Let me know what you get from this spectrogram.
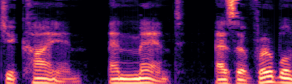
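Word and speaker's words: Jachin: of the two names the word Jain in Hebrew is Hebrew it was probably pronounced yayen and meant as a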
